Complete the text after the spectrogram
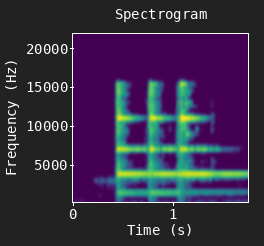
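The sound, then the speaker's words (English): A small bell rings three times in quick succession, each bright strike overlapping the last before the clear metallic tone lingers and slowly fades. “Every time a bell rings, it means some angel's got his wings.”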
